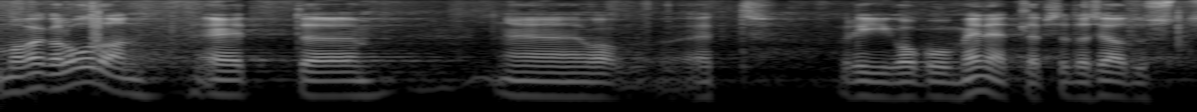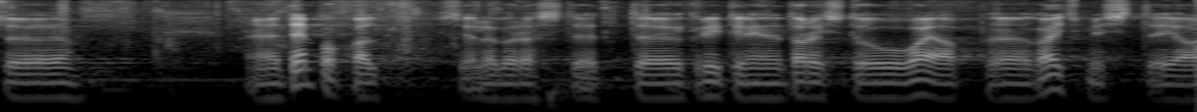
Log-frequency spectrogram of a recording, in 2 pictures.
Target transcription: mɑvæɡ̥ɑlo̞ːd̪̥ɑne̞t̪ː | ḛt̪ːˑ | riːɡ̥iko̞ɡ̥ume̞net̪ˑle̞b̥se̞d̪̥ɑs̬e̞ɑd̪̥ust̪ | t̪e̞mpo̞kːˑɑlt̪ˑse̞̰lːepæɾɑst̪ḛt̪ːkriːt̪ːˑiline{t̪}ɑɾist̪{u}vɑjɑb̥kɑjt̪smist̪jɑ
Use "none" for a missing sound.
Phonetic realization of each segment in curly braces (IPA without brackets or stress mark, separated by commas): t̪, u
